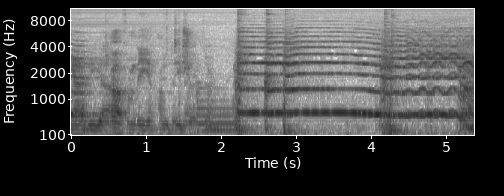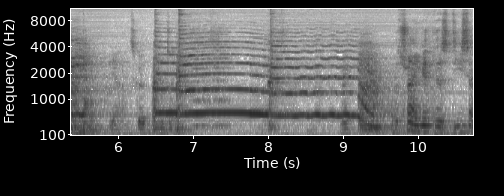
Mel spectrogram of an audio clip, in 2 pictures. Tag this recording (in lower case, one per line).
speech
electric guitar
guitar
music
musical instrument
